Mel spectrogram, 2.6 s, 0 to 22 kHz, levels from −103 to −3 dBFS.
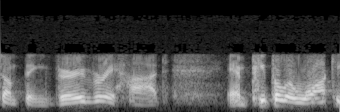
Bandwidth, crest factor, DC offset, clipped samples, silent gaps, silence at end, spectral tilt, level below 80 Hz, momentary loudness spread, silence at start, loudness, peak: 3.7 kHz; 18 dB; under 0.1%; under 0.1%; none; 0 s; -6.5 dB/octave; -84 dBFS; 12 LU; 0 s; -24 LUFS; -6 dBFS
